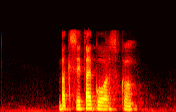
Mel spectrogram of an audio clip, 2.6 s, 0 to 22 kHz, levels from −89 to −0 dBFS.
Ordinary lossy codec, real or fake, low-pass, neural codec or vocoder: AAC, 32 kbps; fake; 7.2 kHz; codec, 16 kHz, 1 kbps, X-Codec, HuBERT features, trained on general audio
